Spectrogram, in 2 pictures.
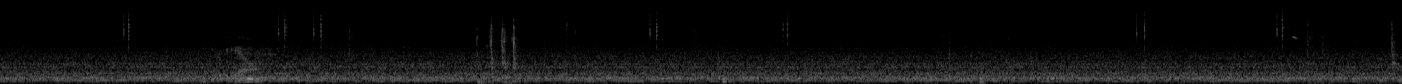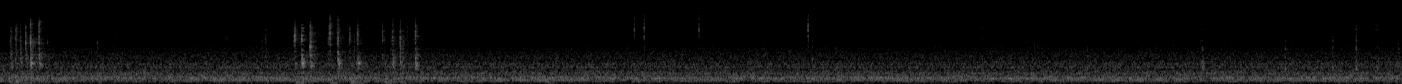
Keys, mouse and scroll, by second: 7.8-11.4 right drag.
